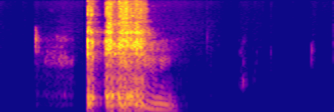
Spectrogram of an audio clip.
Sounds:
Throat clearing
